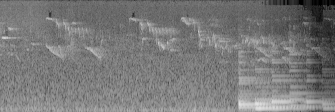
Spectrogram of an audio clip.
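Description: Birds chirp in a few bright, downward-sweeping bursts over a steady hiss of background noise, before a louder tonal musical passage suddenly takes over near the end.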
